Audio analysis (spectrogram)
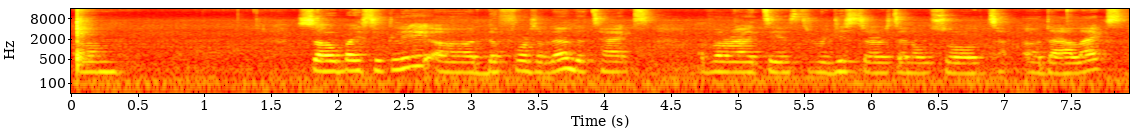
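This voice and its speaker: A woman's voice: mid-range voice, level tone, measured pace. Young woman, native Indonesian speaker, class presentation, hesitant with fillers, echoey room, noisy background. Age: young adult. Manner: hesitant, many fillers and restarts. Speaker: student.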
